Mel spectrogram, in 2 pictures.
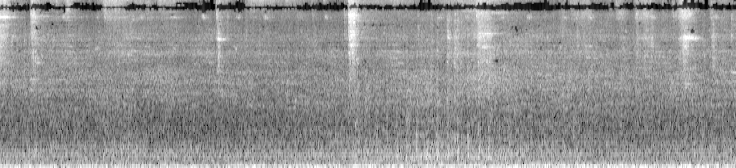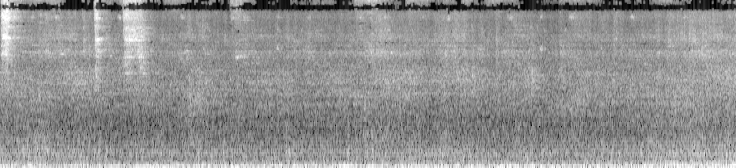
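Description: Double-stack container train's well cars rolling past close by: a steady heavy rumble of wheels on rail, with brief high-pitched wheel squeals every few seconds.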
